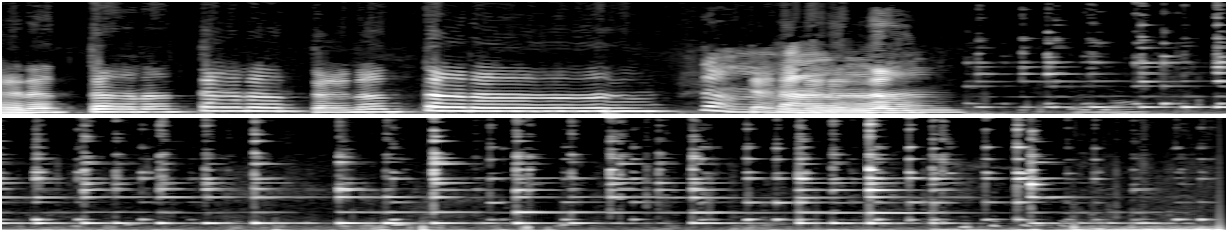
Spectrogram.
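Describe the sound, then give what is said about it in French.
Several loud sheep bleats open the scene, then the bells of a flock being brought home by shepherds in the Alpilles at the end of the day take over, clanking and jingling in a dense, uneven jumble that keeps going, with soft rustling underneath. “Vous entendez les cloches derrière Ce sont les bergers qui rentrent leurs moutons.”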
